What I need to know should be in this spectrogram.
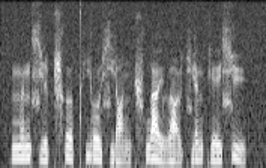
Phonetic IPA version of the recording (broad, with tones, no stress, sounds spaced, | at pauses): m ə˥ n ɕ i˧˥ ʈ͡ʂʰ ɤ˥˧ t̪ʰ j o˥˩ ʊ̯ ɕ j ɑ̰˨˩ ŋ ʈ͡ʂʰ w a˥˩ ɪ̯ l ɑ̰˨˩ ʊ̯ t͡ɕ ɥ ɛ˦ n k e˧˥ ɪ̯ ɕ y˥˩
